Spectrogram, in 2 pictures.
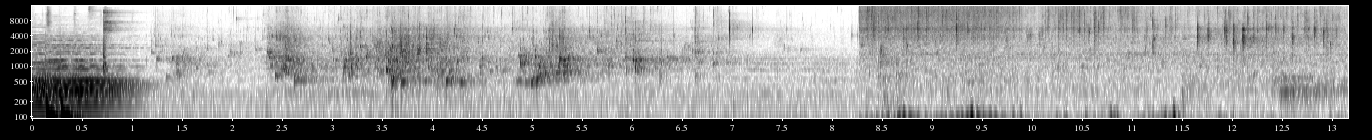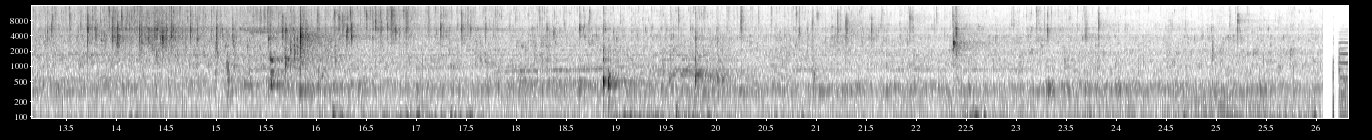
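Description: Water splashing and sloshing, then about eight seconds in an open shower spout starts with a sudden rush and keeps pouring and splattering onto a person's head and body, easing off a little toward the end.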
